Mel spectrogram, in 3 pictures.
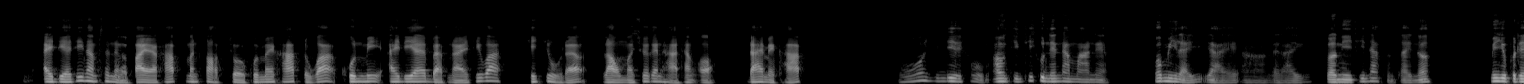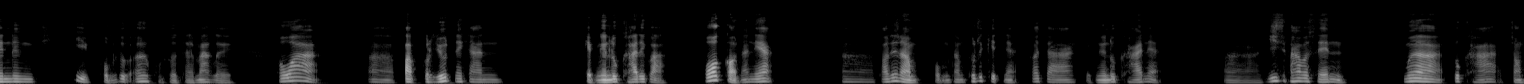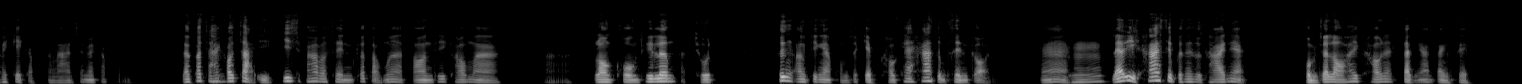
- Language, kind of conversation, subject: Thai, advice, จะจัดการกระแสเงินสดของธุรกิจให้มั่นคงได้อย่างไร?
- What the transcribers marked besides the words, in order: none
